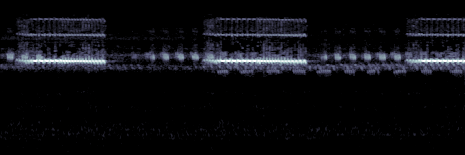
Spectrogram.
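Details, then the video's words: High insect trills, each about a second long, repeating roughly every two seconds with quieter beat-like chirps filling the gaps between them. "the sound of insects"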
